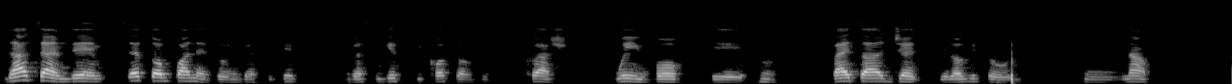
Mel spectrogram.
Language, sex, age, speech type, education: Nigerian Pidgin, male, 15-29, spontaneous, tertiary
